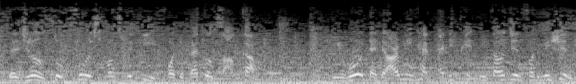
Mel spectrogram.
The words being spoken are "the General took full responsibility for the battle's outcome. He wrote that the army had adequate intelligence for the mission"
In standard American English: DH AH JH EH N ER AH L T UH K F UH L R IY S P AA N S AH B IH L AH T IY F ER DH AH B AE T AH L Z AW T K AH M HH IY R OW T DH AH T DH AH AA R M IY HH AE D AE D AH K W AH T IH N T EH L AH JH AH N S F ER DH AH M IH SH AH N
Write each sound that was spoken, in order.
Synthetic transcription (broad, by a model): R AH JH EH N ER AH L T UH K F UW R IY S P AA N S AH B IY L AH T IY F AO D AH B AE T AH L S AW K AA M HH IY R OW T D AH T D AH AA R M IY HH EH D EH D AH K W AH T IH N T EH L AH JH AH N F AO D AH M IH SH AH N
